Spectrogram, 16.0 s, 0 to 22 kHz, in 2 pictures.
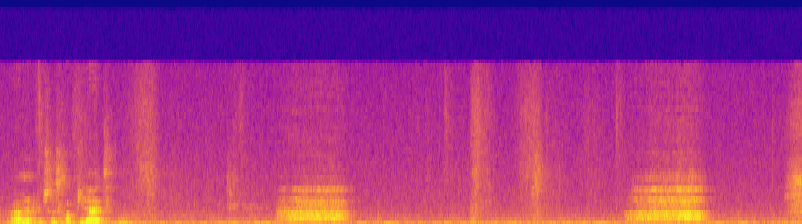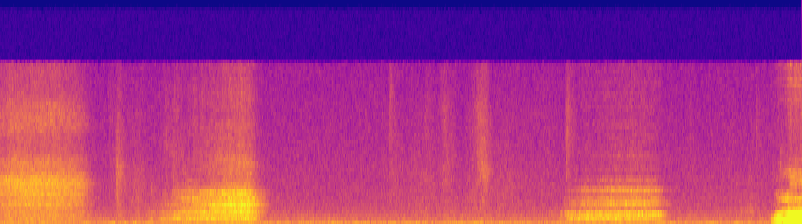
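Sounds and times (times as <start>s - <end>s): man breathing deeply: 2.6s - 3.6s, 6.2s - 7.2s, 7.8s - 10.8s, 13.6s - 14.8s.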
